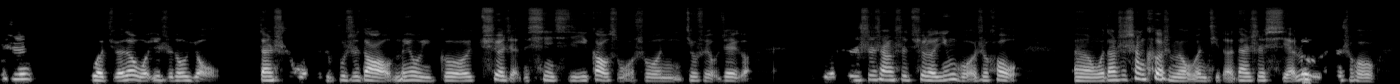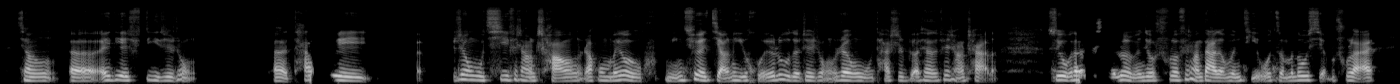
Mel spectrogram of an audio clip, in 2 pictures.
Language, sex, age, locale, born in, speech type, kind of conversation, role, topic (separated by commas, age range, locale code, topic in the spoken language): Chinese, female, 35-39, zh-CN, China, conversation, podcast, guest, 学习受挫后你通常如何调整并重新开始？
